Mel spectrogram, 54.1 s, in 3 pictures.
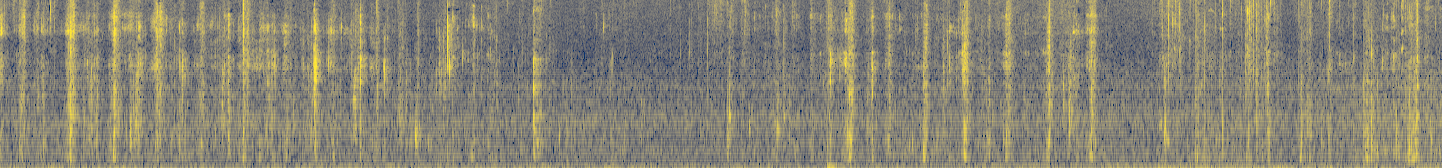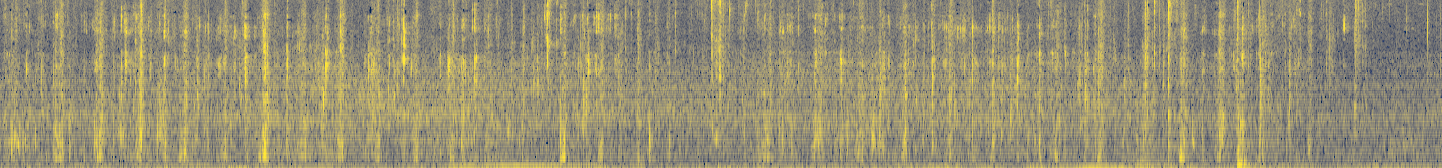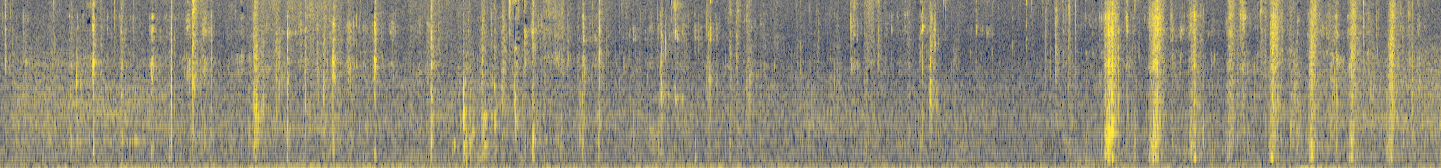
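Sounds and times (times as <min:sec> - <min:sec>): chewing with mouth closed: 0:00.0 - 0:54.0
low rumble: 0:33.6 - 0:49.6, 0:52.1 - 0:54.0.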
